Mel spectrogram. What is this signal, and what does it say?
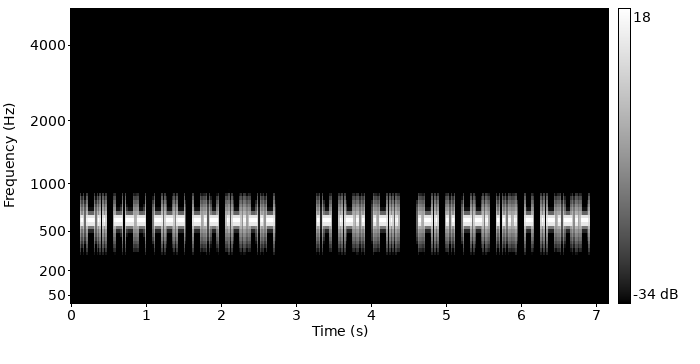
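Morse code, heard as a keyed tone, about 32 wpm, 600 Hz. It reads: LOOK. ALL RIGHT.
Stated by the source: Morse code practice at 32 wpm from CW med Gnister, reading Ken Follett's novel Never in English.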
